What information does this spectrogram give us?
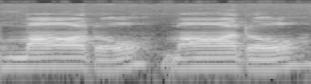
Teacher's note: If it's in the middle and it's followed by a vowel or syllabic L, for example, model, model, then it's going to be a flap sound.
